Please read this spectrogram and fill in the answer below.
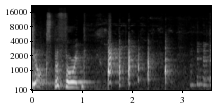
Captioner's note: laughs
